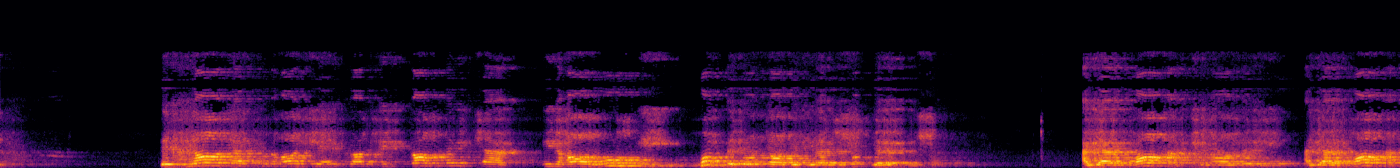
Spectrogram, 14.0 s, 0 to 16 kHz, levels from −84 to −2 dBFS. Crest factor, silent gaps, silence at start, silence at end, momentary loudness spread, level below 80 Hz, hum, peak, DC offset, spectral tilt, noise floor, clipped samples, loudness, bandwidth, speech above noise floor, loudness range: 18 dB; none; 0 s; 0 s; 14 LU; -60 dBFS; none; -4 dBFS; under 0.1%; -4 dB/octave; -72 dBFS; under 0.1%; -19 LUFS; 11.5 kHz; 53 dB; 3 LU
